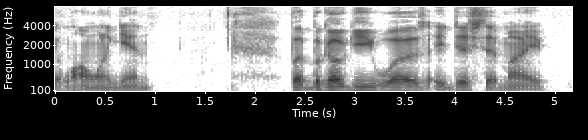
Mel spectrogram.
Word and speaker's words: bulgogi: It's I used to call it puh, but it's not. It's or bulgogi.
